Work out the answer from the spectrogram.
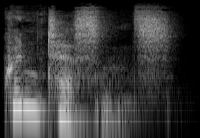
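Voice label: "quintessence", English, uk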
